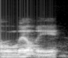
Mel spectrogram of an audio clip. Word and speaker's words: Lille: But this is the Lily Regionals. And it's pronounced Lily, but the Liy Regionals that card was just a warm up.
